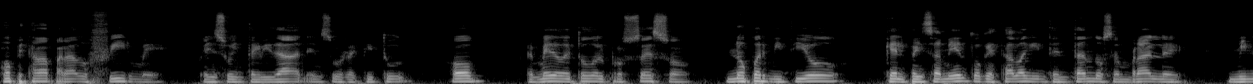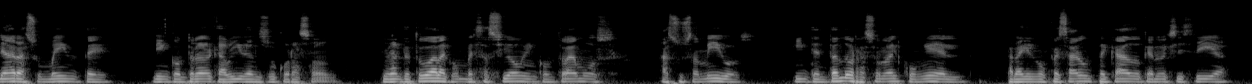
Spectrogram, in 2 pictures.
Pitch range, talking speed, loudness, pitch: 115-130 Hz, 130 wpm, -30 LUFS, 125 Hz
